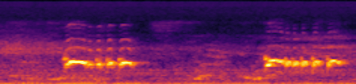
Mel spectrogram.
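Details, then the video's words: Local zebra dove with a loud voice said to leave opponents helpless, giving two rippling, trilled coo phrases about a second and a half apart over a faint low hum. "PERKUTUT LOKAL SUARA BESAR BIKIN LAWAN TAK BERKUTIK"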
